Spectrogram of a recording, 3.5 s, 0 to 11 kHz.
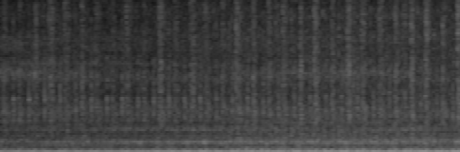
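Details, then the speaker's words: Cheap GM LS 4.8 LR4 on a run stand, slow to start: rapid sharp knocking over a rough idle that worsens with revving; owner first thought a lifter but suspects a failing piston, internal knock unconfirmed. "yeah so there's definitely something moving around in there probably a lifter coming"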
